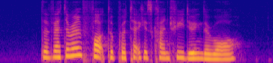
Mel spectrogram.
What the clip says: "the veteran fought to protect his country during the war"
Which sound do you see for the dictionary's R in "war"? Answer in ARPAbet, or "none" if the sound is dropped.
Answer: L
